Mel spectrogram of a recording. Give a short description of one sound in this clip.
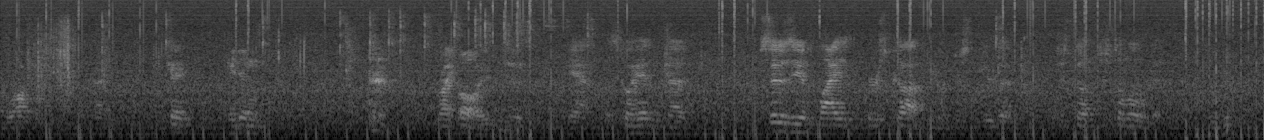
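A man talks calmly, explaining.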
